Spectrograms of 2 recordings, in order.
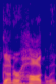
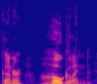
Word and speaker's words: Gunnar Hoglund: last name starts with Hogg but it isn't pronounced Gunnar Hoglund it's pronounced Gunnar Hoagland so maybe maybe if we all if we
